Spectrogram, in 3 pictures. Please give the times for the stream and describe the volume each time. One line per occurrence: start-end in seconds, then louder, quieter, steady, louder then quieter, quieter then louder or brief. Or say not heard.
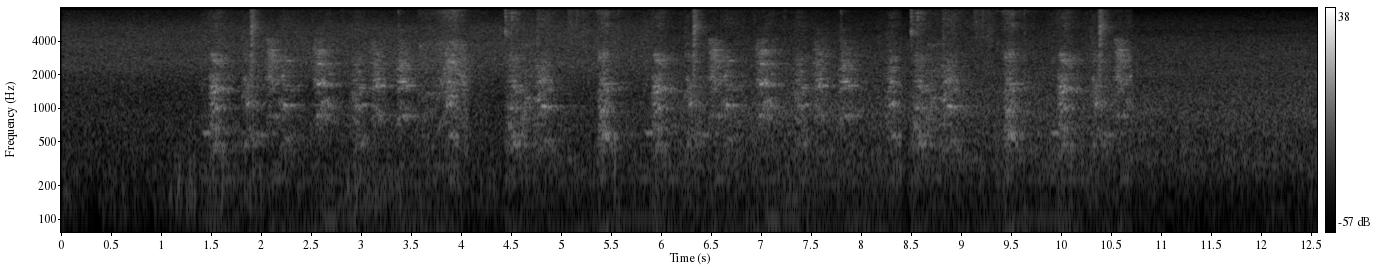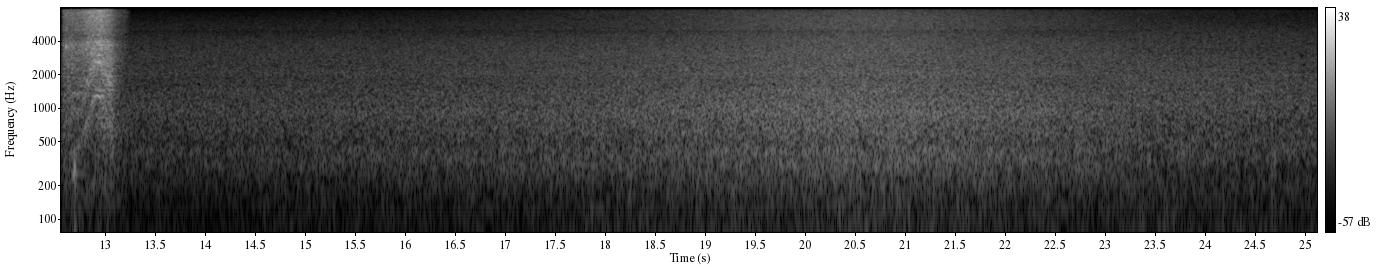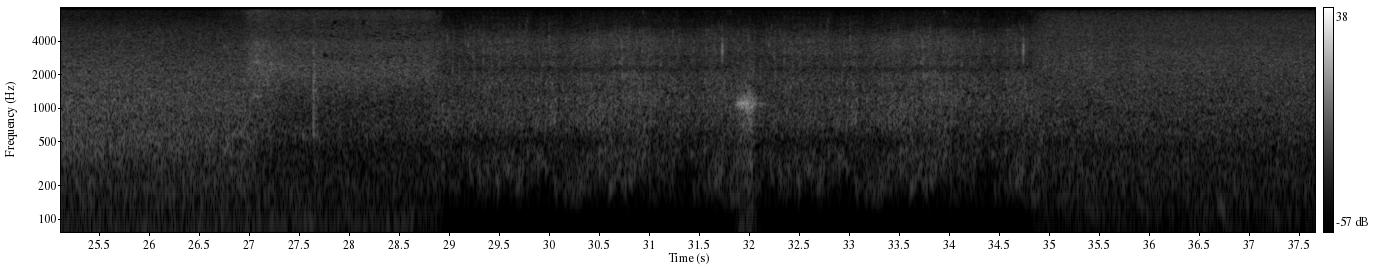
0.0-37.6 louder then quieter.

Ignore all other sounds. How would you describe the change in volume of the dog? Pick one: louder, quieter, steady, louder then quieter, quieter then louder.
steady.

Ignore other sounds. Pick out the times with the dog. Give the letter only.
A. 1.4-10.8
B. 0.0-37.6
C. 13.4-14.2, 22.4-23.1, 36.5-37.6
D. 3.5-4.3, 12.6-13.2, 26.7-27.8
A.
